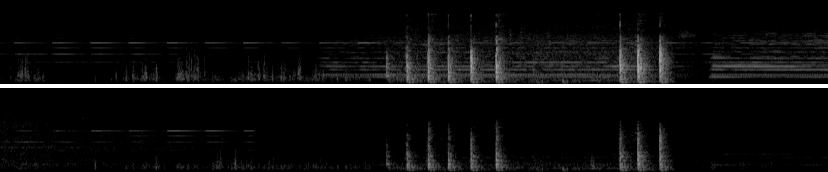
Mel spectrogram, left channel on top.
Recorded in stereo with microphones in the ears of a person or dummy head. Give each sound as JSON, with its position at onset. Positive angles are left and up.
{"t": 3.9, "sound": "knocking", "side_deg": 45}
